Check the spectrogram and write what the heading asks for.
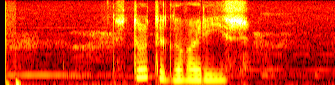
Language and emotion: Russian, sad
